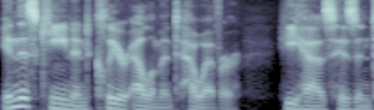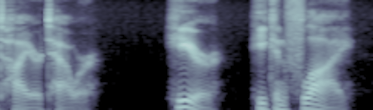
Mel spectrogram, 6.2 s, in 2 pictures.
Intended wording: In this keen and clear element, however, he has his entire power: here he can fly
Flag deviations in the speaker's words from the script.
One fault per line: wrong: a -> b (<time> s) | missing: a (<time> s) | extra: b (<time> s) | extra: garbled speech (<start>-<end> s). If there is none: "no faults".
wrong: power -> tower (3.5 s)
